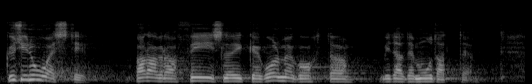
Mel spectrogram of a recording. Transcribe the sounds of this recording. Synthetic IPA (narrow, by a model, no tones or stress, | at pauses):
kysinuːe̞st̪i | pɑɾɑɡ̥rɑfviːslɤ̞jkːˑeko̞lmeko̞ht̪ɑmid̪̥ɑd̪e̞muːd̪̥ɑt̪ˑːe̞̰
